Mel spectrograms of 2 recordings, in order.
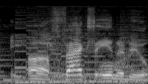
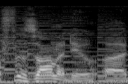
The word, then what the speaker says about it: Faxanadu: There would be Faxanadu or Fazanadu, depends on who you ask how you pronounce it.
